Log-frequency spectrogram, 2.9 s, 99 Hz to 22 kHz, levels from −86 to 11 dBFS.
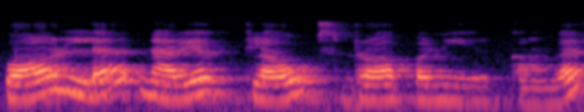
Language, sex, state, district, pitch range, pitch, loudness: Tamil, female, Tamil Nadu, Chennai, 180-235 Hz, 185 Hz, -15 LUFS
